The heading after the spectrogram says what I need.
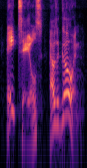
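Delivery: put-on high, swooping pitch in an older-sounding voice. Voice performer describing how the character's voice changed: older-sounding Sonic voice. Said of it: "make him sound older".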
